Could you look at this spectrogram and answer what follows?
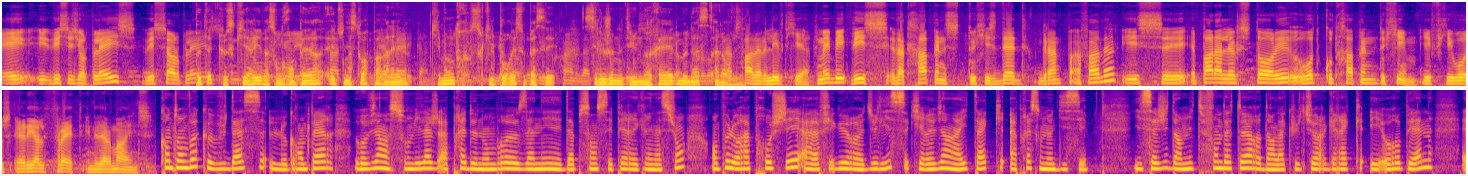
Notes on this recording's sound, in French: Enregistrée au festival Festival Premiers Plans. Enregistrée au festival Festival Premiers Plans.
